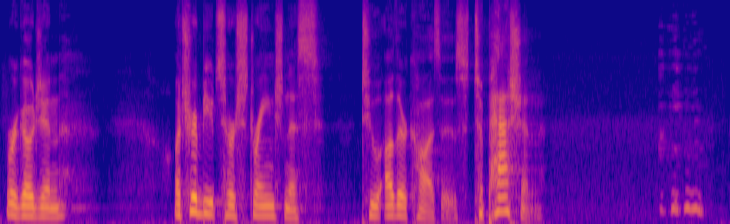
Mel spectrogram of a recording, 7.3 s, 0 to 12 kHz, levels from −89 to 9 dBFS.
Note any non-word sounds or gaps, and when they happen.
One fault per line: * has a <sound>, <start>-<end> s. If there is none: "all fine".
* has a laugh, 6.6-7.1 s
